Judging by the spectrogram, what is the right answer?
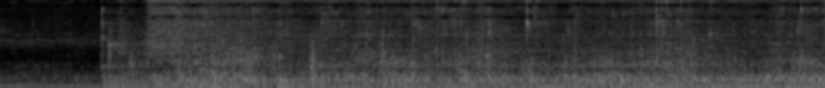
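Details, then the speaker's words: Dishwasher after removing a piece of plastic and glass that caused a loud humming noise, rinse-only cycle: low steady hum with water swishing, no pump grinding or rattle; normal wash pump operation after repair. "There you have it, folks. Operating as it should."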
